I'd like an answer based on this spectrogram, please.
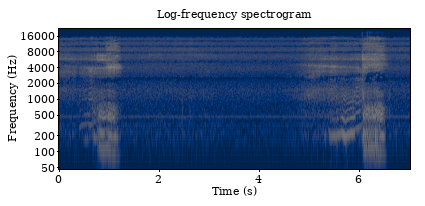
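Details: Moxie the dog snoring while asleep: two rough, rasping breaths, about five seconds apart, with quiet stillness in between.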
